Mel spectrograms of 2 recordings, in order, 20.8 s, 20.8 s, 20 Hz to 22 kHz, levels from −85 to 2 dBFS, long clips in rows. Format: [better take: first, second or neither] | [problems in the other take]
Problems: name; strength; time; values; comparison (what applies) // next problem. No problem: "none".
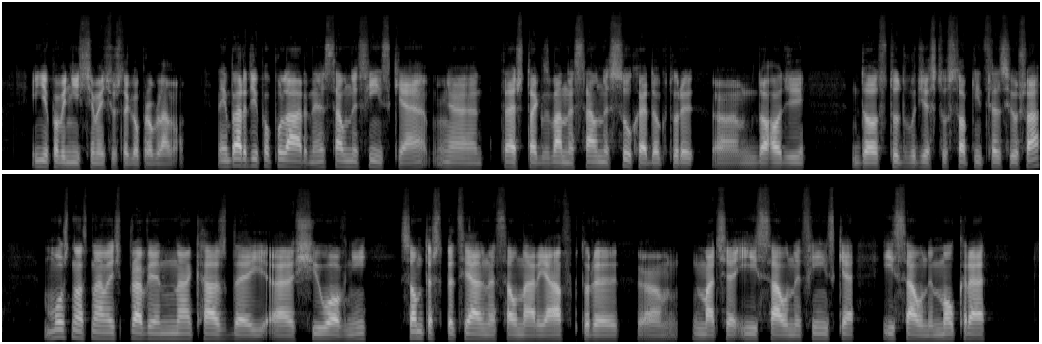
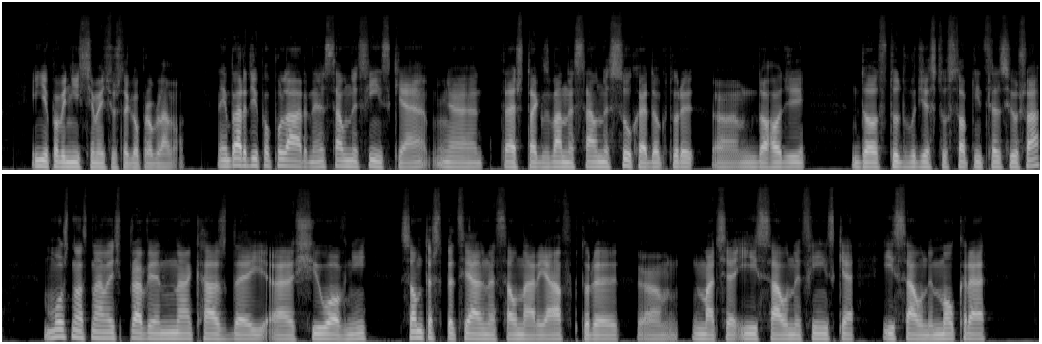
second | thin; very; fading below 650 Hz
